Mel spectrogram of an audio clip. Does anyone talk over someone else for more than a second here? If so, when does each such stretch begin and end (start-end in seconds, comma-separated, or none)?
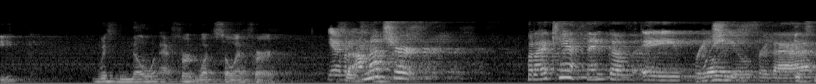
none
